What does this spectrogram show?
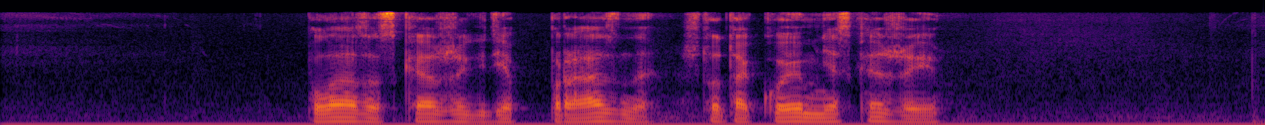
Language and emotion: Russian, neutral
